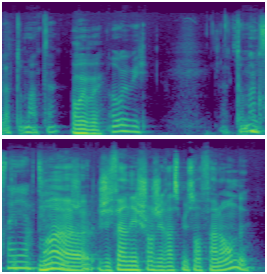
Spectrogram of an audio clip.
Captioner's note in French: grognement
